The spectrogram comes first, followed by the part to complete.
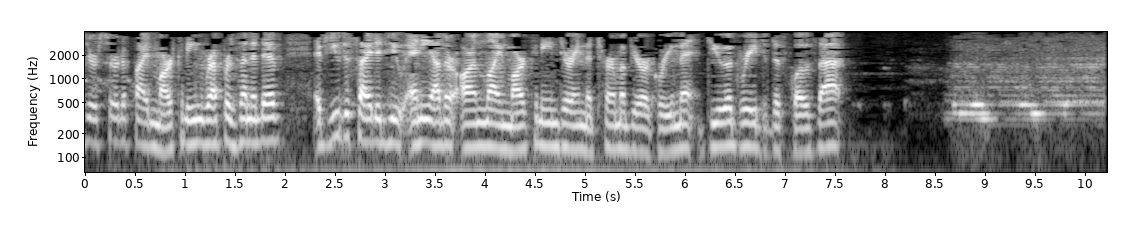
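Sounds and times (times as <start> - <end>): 
speech: 0.0 - 7.7
train passing on railroad track: 8.6 - 10.2.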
